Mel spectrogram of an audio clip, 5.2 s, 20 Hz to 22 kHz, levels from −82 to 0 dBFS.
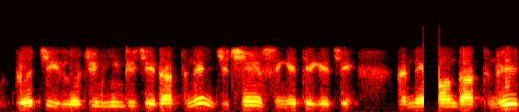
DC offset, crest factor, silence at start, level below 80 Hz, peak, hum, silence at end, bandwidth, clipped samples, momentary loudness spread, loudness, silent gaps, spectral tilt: under 0.1%; 14 dB; 0.15 s; -64 dBFS; -6 dBFS; none; 0 s; 4.2 kHz; under 0.1%; 9 LU; -22 LUFS; none; -2 dB/octave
